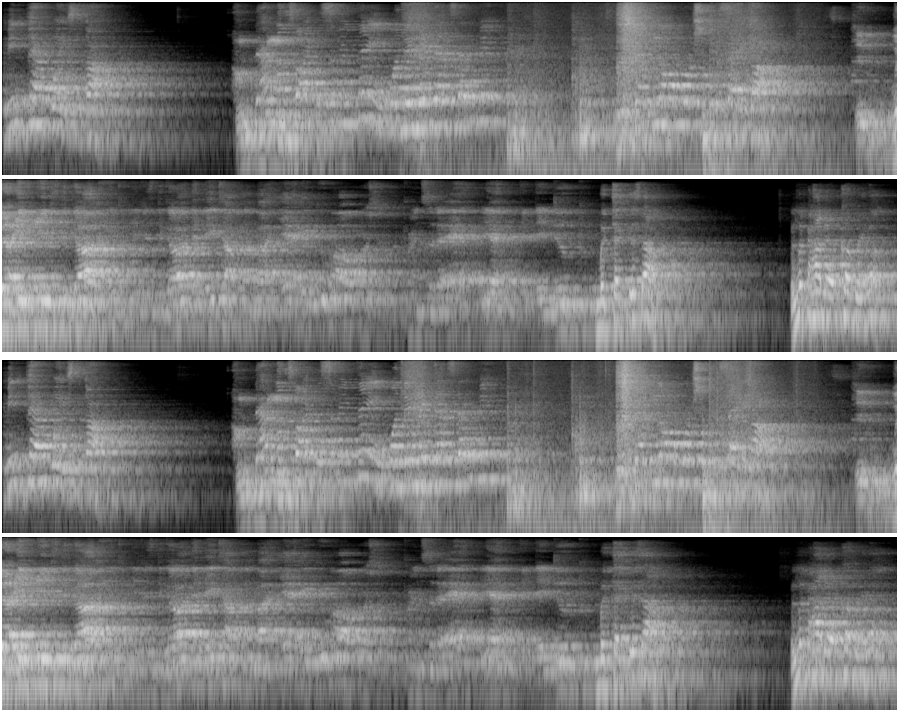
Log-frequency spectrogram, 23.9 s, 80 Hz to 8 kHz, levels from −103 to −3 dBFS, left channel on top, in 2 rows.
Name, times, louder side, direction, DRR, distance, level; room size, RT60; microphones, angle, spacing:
voice 1, 0.0-1.4 3.1-6.5 8.4-10.3, right 1 dB, 35° right, -5 dB, 1.8 m, -28 dB
voice 2, 3.1-3.8 11.3-11.6 11.8-16.9 17.3-19.5, equal, 5° left, -7 dB, 2.0 m, -29 dB
sound 1, 5.3-10.8, right 2 dB, 60° right, 1.2 m, -32 dB
voice 3, 19.8-20.7 22.4-23.7, left 2 dB, 85° left, 1 dB, 0.6 m, -25 dB
11.5 x 4.7 x 5.4 m, 2.4 s
head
